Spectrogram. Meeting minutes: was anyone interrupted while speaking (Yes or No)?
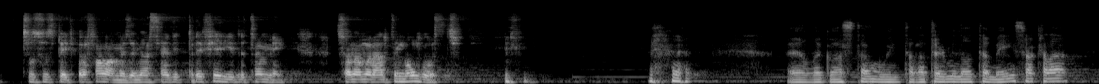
No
